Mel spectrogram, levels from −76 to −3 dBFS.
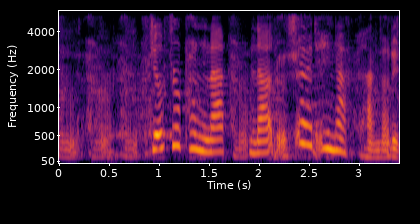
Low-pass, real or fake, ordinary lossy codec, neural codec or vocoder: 5.4 kHz; fake; none; autoencoder, 22.05 kHz, a latent of 192 numbers a frame, VITS, trained on one speaker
